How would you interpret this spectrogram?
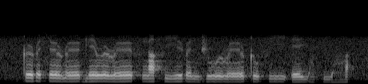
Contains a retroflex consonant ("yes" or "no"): yes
